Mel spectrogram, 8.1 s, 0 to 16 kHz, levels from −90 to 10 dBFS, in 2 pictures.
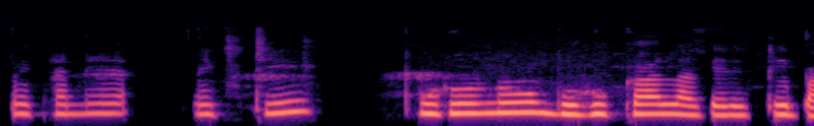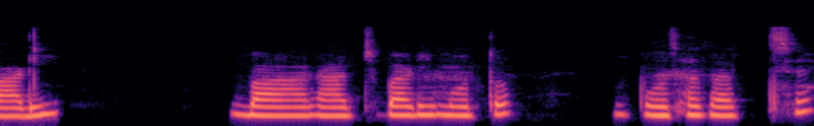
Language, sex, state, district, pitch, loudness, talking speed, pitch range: Bengali, female, West Bengal, Jhargram, 250 Hz, -18 LUFS, 95 wpm, 225-265 Hz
